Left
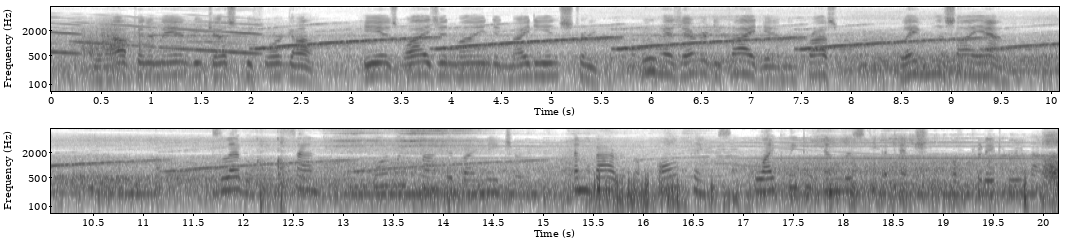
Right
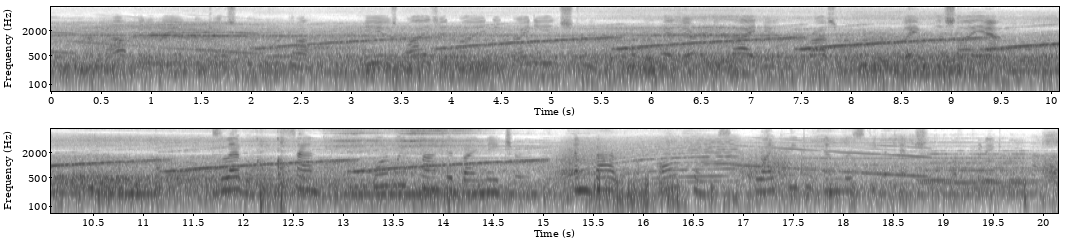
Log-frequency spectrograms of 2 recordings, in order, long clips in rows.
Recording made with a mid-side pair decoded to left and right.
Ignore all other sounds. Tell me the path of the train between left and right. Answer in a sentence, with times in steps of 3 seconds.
In this clip you hear the train on the right from 0 s, in the centre from 12 s and on the left from 15 s.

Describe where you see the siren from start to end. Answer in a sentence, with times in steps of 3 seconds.
In this clip you hear the siren on the left from 0 s, in the centre from 6 s and on the right from 9 s.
